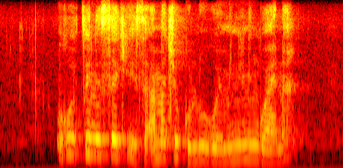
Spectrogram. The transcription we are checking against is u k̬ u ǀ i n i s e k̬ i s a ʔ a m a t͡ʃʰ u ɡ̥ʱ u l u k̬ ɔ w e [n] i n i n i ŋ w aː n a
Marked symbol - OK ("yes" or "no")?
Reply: no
